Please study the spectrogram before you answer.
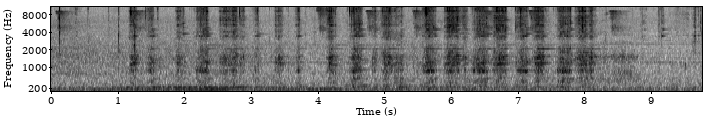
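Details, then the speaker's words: Manco Dingo go-kart Briggs 5 hp horizontal-shaft engine, about 25 years old, seized and full of dirt, turned slowly by hand: soft, uneven rasping scrapes each turn; owner suspects the flywheel rubbing on the coil. "news I think that noise pretty sure it's just the flywheel on the coil so I'm gonna vacuum that out blow it out maybe take some sandpaper to the flywheel"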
